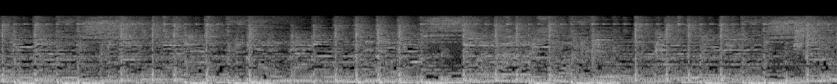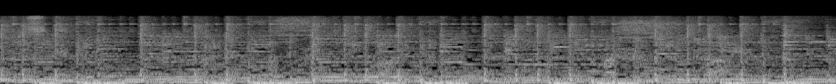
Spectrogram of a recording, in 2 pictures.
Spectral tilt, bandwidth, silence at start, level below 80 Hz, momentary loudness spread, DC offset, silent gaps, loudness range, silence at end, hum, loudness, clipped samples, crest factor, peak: -4 dB/octave; 10.5 kHz; 0 s; -24 dBFS; 2 LU; under 0.1%; none; 0 LU; 0 s; none; -20 LUFS; under 0.1%; 16 dB; -2 dBFS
